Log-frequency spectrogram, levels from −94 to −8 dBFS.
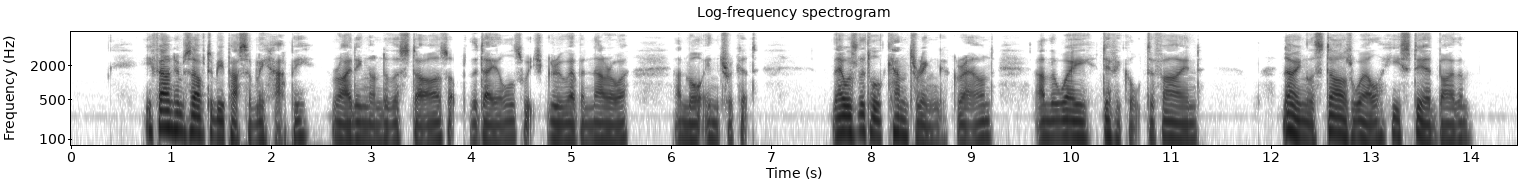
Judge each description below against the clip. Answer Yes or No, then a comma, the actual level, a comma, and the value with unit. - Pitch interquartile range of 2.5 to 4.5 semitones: Yes, average, 2.8 semitones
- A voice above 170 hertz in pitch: No, very low, 95 Hz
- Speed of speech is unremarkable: Yes, average, 165 wpm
